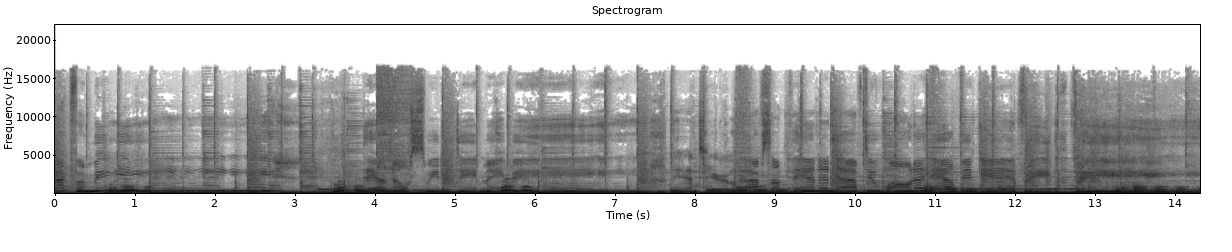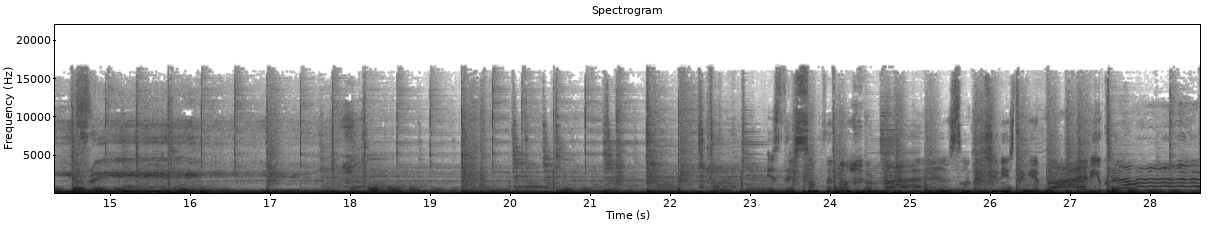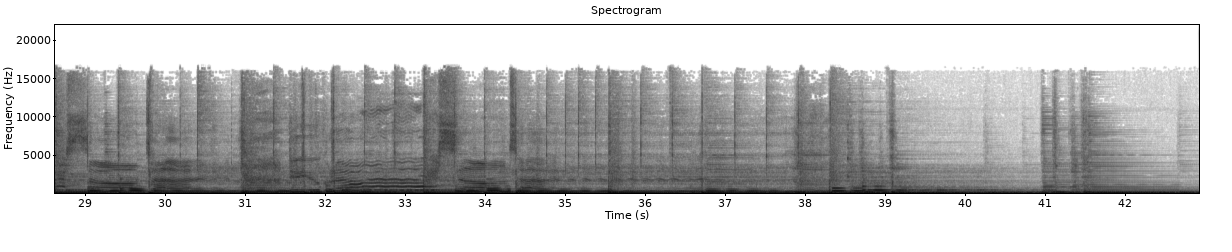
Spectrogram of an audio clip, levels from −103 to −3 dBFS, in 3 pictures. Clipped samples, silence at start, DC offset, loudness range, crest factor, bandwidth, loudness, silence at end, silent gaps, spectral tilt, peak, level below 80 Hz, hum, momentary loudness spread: under 0.1%; 0 s; under 0.1%; 2 LU; 12 dB; 17 kHz; -14 LUFS; 0 s; none; -6 dB/octave; -2 dBFS; -18 dBFS; none; 3 LU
